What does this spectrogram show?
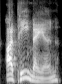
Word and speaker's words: Ip Man: would appreciate this pronunciation, IP Man versus Face Off, which, Chris, I'm letting you know, this is not a draft beer man. This is Ip Man, the Kung Fu master if I trained Bruce Lee.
